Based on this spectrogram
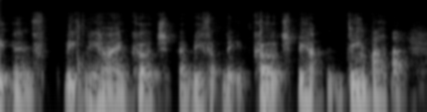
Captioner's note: stammering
